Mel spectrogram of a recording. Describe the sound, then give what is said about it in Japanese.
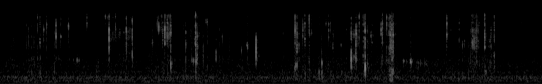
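Quiet, close chewing of a gummy candy, with many irregular squishy bites and wet smacks and no talk. “ドンキホーテでさ、美味しいかなと思って買ったなんかガム、グミか、グミなんだけどね、そんなだった。 ASMR で見たから食べたの。”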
